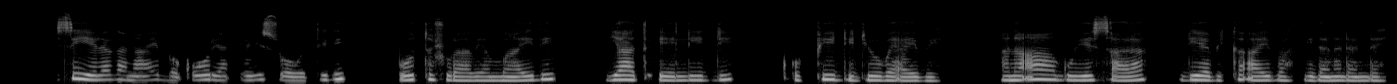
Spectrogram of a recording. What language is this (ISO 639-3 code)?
wal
